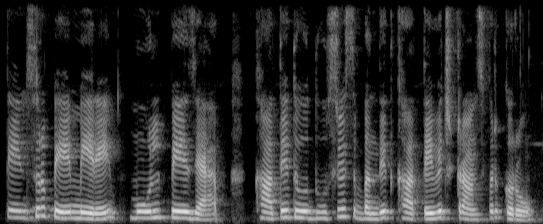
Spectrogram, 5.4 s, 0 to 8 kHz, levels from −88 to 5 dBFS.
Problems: background sounds at intervals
